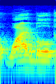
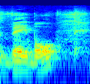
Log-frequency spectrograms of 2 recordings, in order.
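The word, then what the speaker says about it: Weibull: is uh ethnically Swedish and his name is pronounced Vel but I certain I've heard this referred to as the wble distribution or the Weeble distribution but the right word is vable it is the vable distribution and you can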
